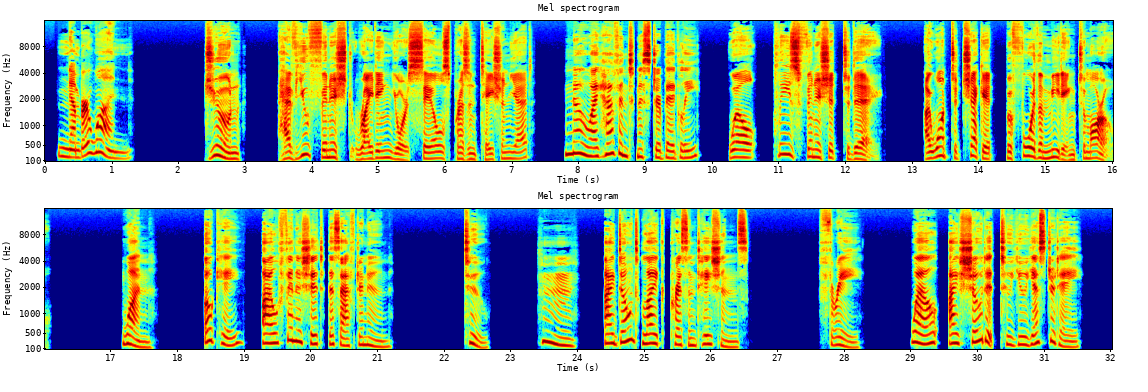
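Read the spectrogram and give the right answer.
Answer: 1: Okay, I'll finish it this afternoon.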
